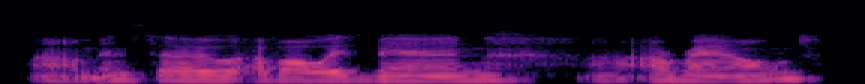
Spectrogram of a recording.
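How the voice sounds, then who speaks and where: A woman speaks with a Southern US accent. Her pitch is fairly low and her intonation fairly even. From US South, South Georgia. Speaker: school counselor panelist. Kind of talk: panel discussion.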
